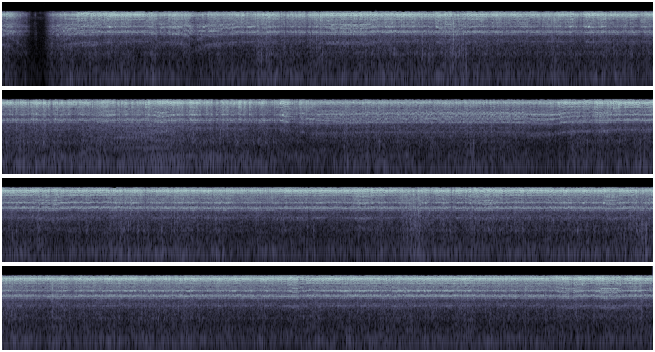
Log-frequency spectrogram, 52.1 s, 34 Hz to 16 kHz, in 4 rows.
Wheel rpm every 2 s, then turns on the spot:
80, 180, 210, 220, 230, 240, 230, 230, 230, 190, 160, 160, 210, 230, 230, 230, 230, 230, 230, 230, 230, 230, 230, 230, 230, 230.
none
